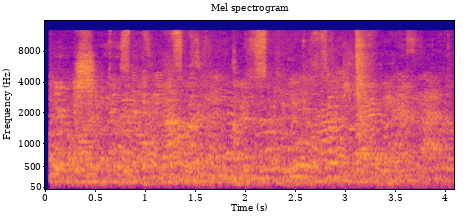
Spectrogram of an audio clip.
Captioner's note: people chattering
